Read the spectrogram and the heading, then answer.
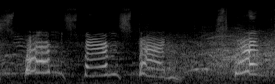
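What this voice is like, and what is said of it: Falsetto comic voice. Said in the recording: “get the whole audience talking falsetto ... Let's hear everyone in falsetto ... the most impersonated voice outside of Julia Child in this country”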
